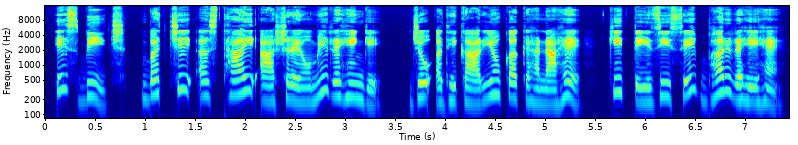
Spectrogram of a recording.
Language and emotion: Hindi, neutral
